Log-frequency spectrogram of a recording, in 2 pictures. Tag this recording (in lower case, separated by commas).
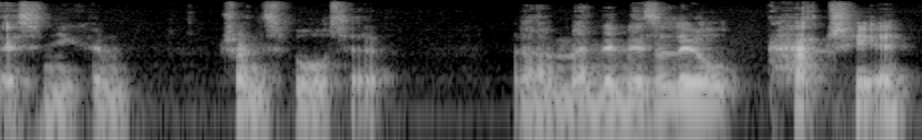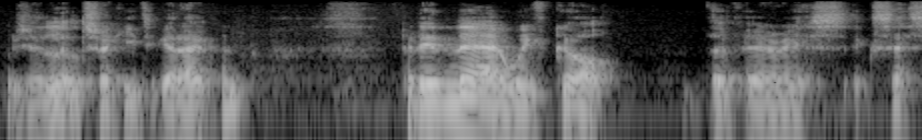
speech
